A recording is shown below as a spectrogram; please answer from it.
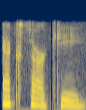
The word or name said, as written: exarchy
